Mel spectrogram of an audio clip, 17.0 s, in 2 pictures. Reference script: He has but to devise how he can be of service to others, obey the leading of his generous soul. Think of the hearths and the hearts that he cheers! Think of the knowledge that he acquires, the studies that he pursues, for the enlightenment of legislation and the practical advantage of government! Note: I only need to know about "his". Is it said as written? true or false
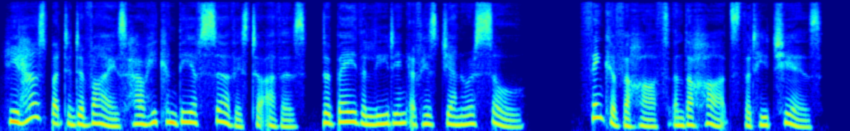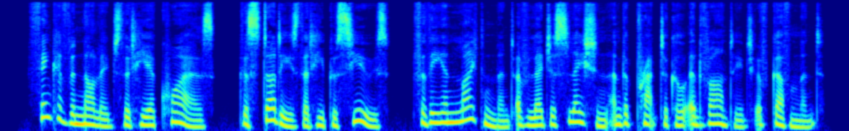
true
